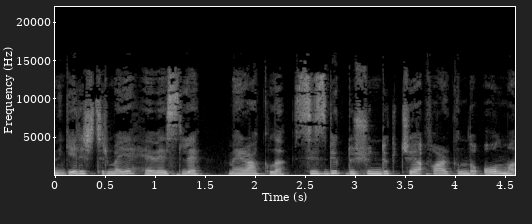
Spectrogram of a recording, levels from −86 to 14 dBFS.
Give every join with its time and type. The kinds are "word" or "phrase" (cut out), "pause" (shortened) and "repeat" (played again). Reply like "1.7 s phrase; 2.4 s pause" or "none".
2.3 s pause; 2.9 s word; 3.7 s word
